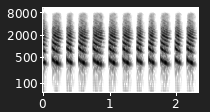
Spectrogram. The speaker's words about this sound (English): Bro, hold up. I just got to give us some fucking air horn.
